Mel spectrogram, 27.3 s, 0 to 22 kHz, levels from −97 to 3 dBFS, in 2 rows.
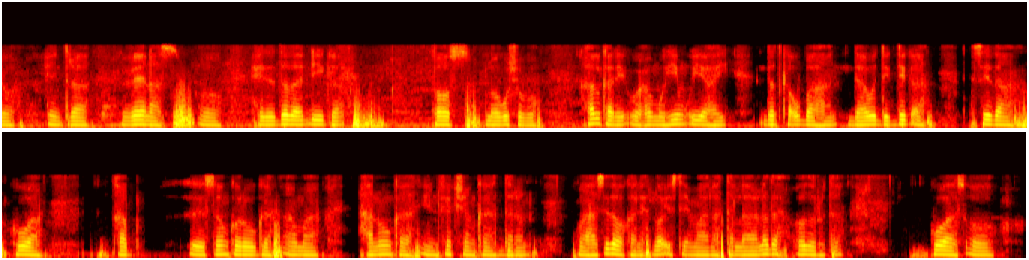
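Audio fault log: Throughout, Nellymoser compression: heavy block-coding damage gives a rough, hissy, underwater halo with nothing above 5.3 kHz, fitting a roughly 22 kbps stream, likely Nellymoser Asao.
20.01–20.03 s and 24.70 s, pre-echo: hiss of 22 ms and 18 ms precedes sharp attacks because block-wide quantisation noise fills the quiet before them, smearing the onsets.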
